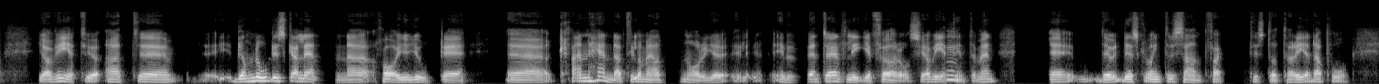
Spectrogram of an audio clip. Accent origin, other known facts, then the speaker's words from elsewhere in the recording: Sweden; Jag är ju född och uppvuxen i Sverige och har sett med smärta den här utvecklingen som har varit med vårt land.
